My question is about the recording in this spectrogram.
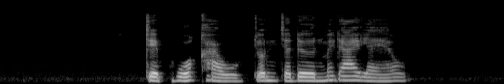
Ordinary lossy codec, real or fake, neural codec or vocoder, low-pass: none; real; none; none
